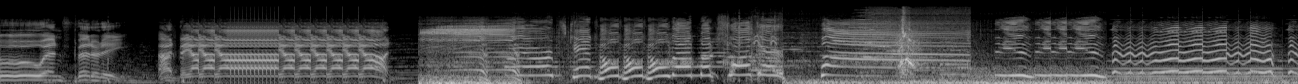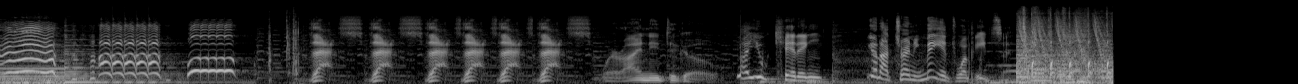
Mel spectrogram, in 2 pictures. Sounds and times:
Speech: 16.1 - 23.1.

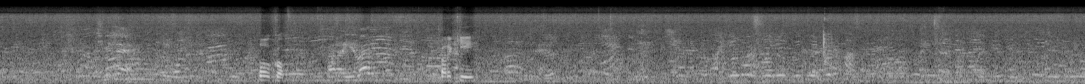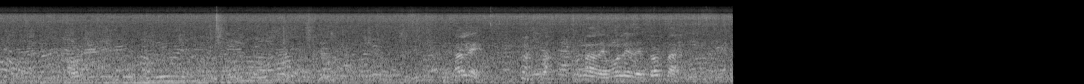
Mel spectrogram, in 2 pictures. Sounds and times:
Speech: 0.0 - 18.2.

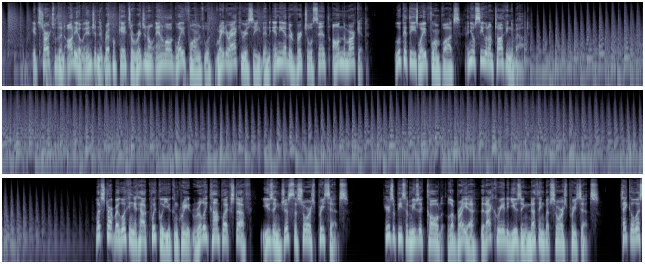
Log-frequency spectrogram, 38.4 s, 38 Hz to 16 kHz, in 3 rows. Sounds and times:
Music: 0.0 - 6.8, 9.9 - 27.6
Speech: 0.6 - 10.6, 27.5 - 32.6, 33.3 - 38.4.

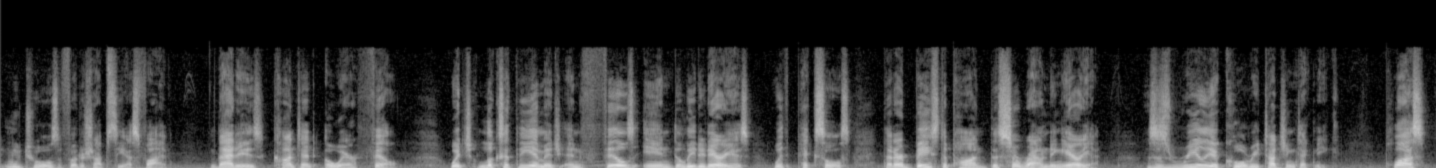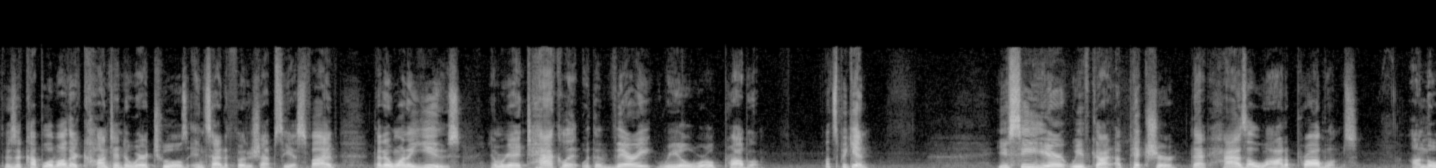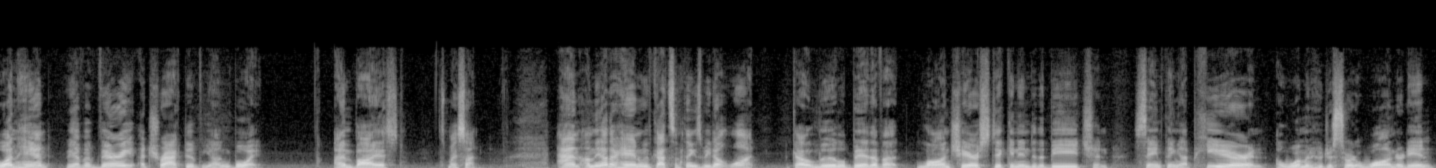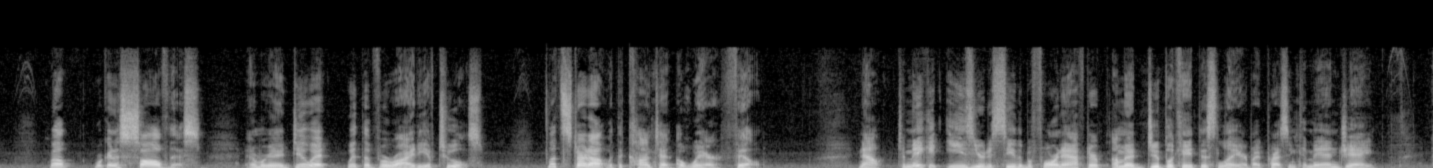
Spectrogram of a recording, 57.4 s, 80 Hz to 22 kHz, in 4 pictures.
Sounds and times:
Speech: 0.0 - 22.0, 22.6 - 23.1, 24.3 - 31.4, 32.0 - 33.6, 34.3 - 48.0, 48.6 - 50.8, 51.6 - 57.4.

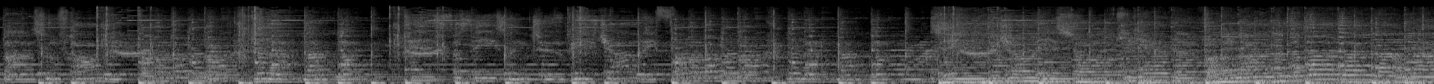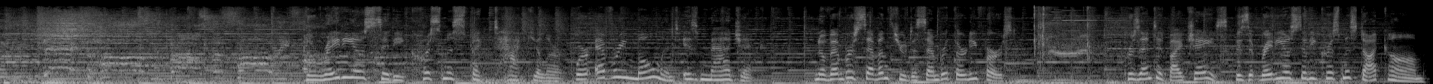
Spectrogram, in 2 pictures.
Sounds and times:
Music: 0.0 - 28.6
Speech: 17.4 - 21.9, 22.5 - 24.5, 25.6 - 28.6.

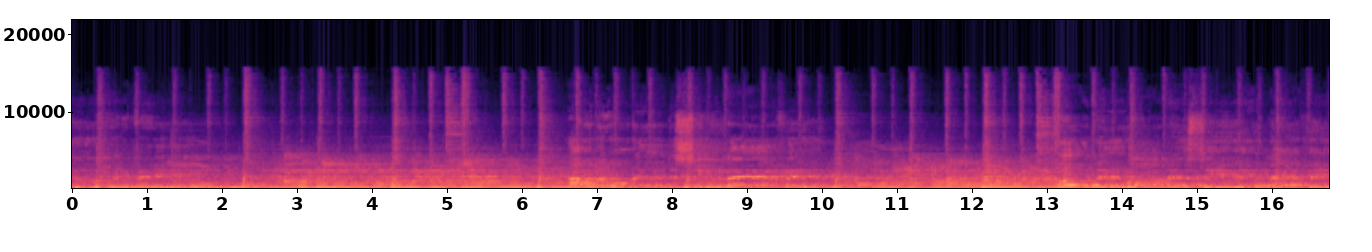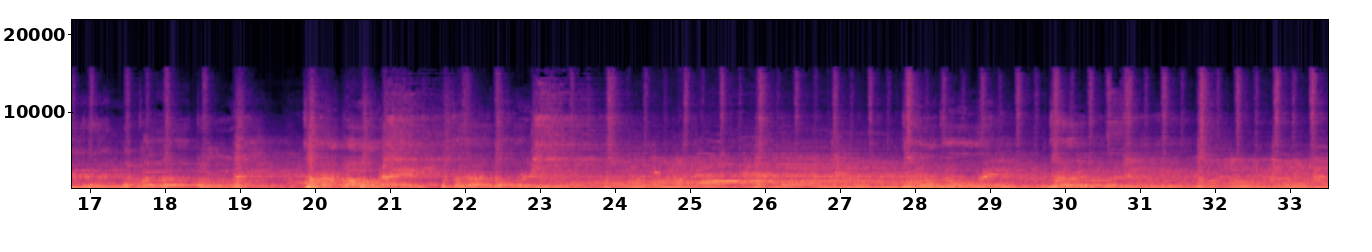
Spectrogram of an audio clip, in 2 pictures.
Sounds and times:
Music: 0.0 - 33.5.

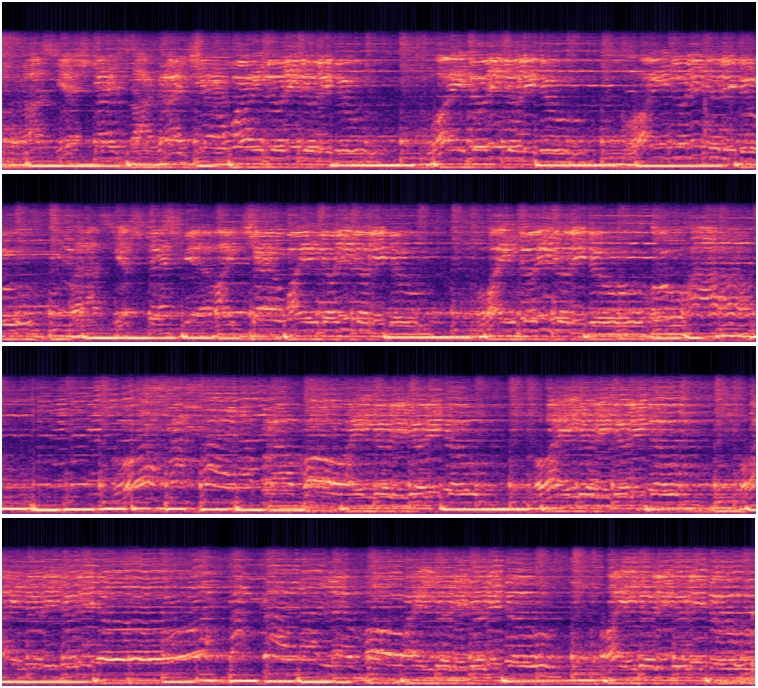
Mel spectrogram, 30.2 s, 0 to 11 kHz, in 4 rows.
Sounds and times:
Traditional music: 0.0 - 30.1.

